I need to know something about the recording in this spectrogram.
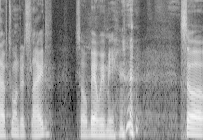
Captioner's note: laughing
